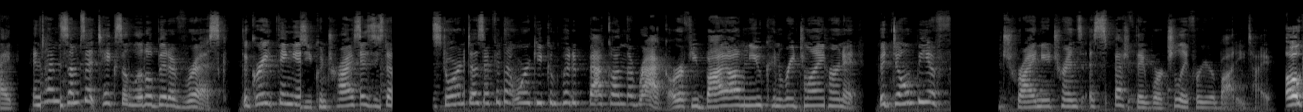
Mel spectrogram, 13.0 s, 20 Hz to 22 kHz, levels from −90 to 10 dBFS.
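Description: A jumbled stretch at 0.4–0.8 s comes from chunks out of order. A 200 ms block arrives one slot late and plays after the block that should follow it, leaving hard joins. The same scramble recurs at 3.0–3.8 s, with a block three slots late.

At 3.91 s the audio drops out for 410 ms and comes back at 4.34 s, softly at first and roughly 0.4 s further on. This is a stream reconnect. The connection broke, and a fresh decoder picked up later in the stream, fading in its first frame.

Further out-of-order chunks garble 4.64–5.04 s (one late) and 7.44–8.24 s (three late).

A second reconnect silences 9.50–10.0 s for 480 ms. The audio again resumes roughly 0.4 s ahead.

The last jumble, at 11.28–11.88 s, has a block two slots late.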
